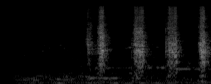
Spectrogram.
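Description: Orange zest being grated on a small hand grater: about four short rasping strokes, roughly three a second, starting a little under a second in.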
